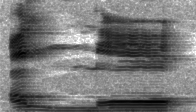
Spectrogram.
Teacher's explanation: same একই নিয়ম, একইভাবে আপনারা আল্লাহ শব্দটাকেও ওইভাবে মোটা করে পড়বেন, আকার ছাড়া পড়বেন, মুখ ভরে উচ্চারণ করবেন, হালকা একটু উপরের দিকে ধাক্কা দিয়ে পড়বেন এবং আওয়াজটাকে মোটা করে পড়বেন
